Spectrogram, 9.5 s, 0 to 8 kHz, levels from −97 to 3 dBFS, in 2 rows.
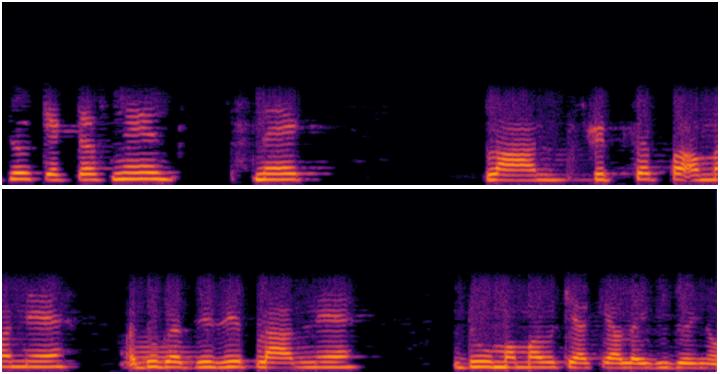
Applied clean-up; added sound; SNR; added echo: classical method Wiener filter.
